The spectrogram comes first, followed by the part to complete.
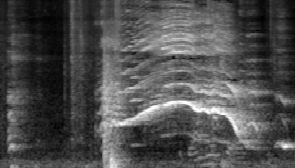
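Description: A toddler lets out one long, high-pitched scream lasting about two seconds, rising and then falling in pitch, a protest at being kept in a timeout chair. A dull thump comes just as it starts.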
